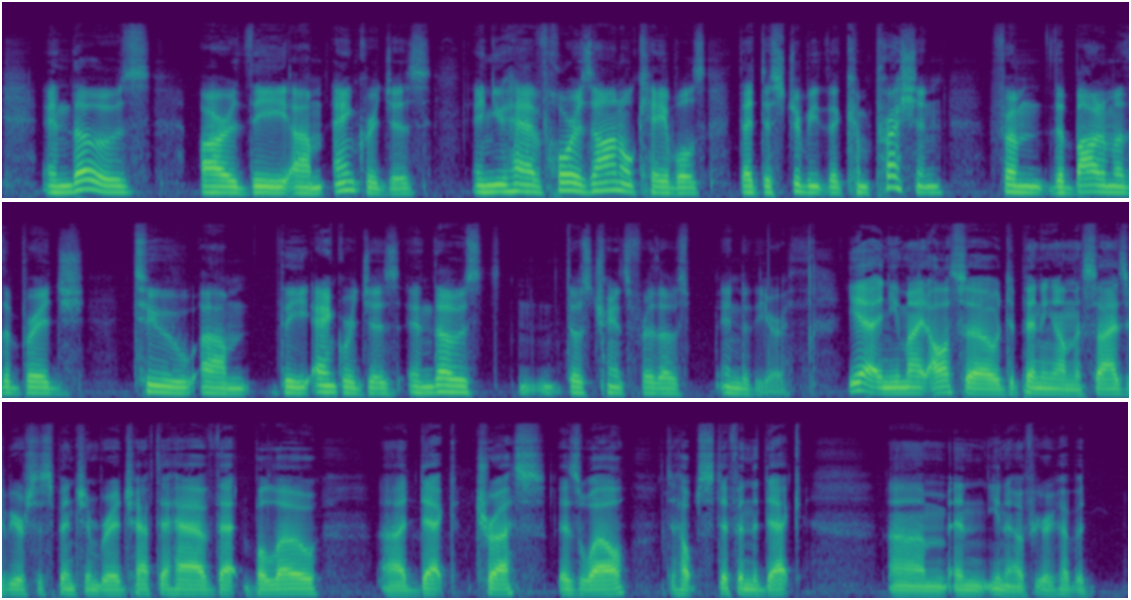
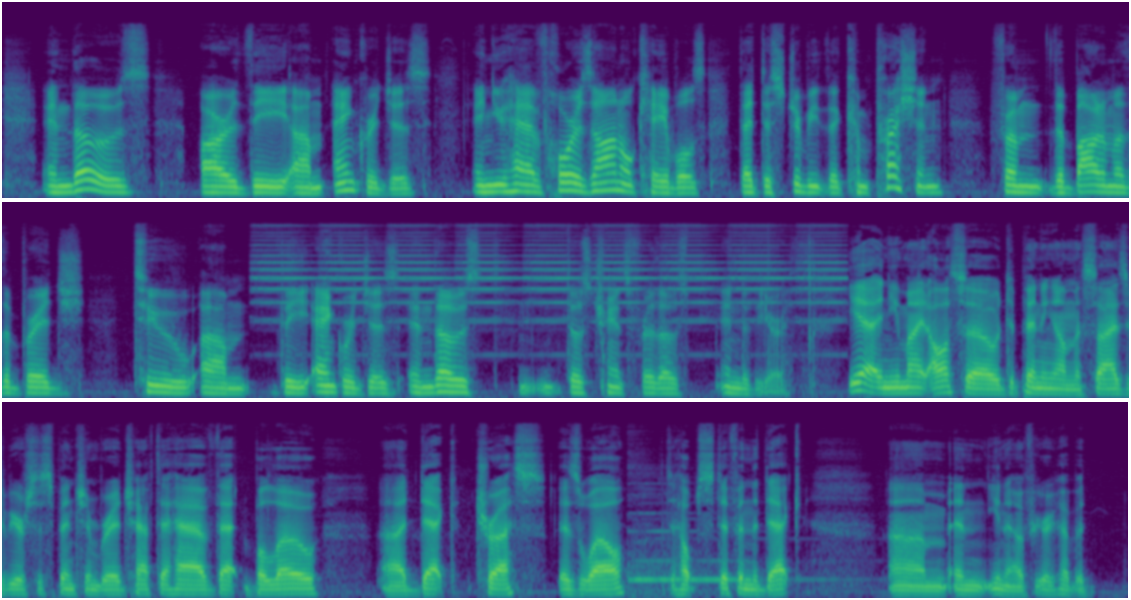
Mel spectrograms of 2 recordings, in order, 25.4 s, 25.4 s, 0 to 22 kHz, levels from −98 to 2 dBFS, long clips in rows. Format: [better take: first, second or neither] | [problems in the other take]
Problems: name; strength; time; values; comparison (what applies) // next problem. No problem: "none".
first | alarm; faint; from 10 to 15 s; peak 10 dB below the speech // clattering dishes; faint; from 22 to 23 s; peak 15 dB below the speech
